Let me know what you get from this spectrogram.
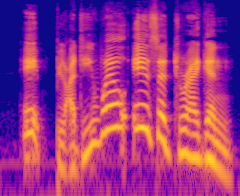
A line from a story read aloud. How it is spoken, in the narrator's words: he shouted, spittle flying from his lips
